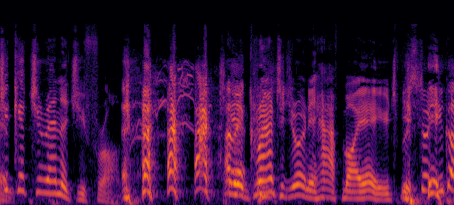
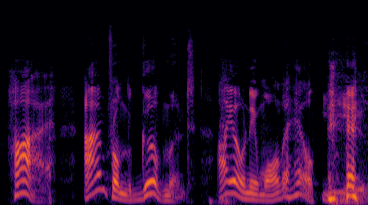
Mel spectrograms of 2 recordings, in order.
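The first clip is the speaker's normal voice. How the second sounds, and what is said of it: Poor fake American accent. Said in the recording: “That was an appalling attempt at an American accent.”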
